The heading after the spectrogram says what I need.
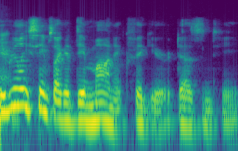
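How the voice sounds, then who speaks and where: Noticeable background noise runs behind this man's voice. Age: 60s. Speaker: critic and playwright. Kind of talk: casual chat.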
